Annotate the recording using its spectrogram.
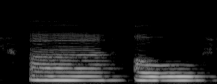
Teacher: कंठ तो बोल ही रहा है औ, लेकिन होठों की भी हमको आकृति बनाना पड़ता है। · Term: कंठोष्ठम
